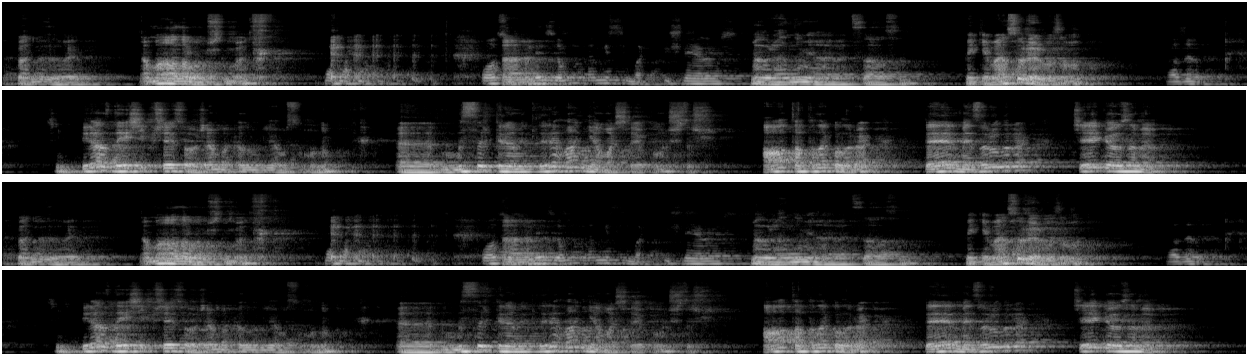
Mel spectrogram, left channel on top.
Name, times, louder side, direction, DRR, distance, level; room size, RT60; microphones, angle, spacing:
voice 1, 0.1-0.9 1.4-2.7 3.3-4.0 4.5-4.7 5.0-5.4 7.5-9.1 9.6-10.9 13.0-15.8 16.4-19.6 20.1-21.2 21.7-22.8 23.2-24.0, left 1 dB, 35° left, 2 dB, 3.7 m, -22 dB
voice 2, 1.7-2.1 3.2-3.7 4.8-7.3 11.6-12.1, left 1 dB, 90° left, 0 dB, 2.9 m, -32 dB
28.5 x 25.0 x 5.5 m, 1.5 s
head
